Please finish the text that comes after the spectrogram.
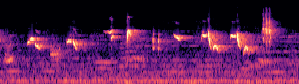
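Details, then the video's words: Brief thrush nightingale passage of quick whistled and chirping notes, several slurred downward, given in close succession over a faint steady hum. "luscinia luscinia"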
